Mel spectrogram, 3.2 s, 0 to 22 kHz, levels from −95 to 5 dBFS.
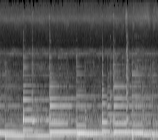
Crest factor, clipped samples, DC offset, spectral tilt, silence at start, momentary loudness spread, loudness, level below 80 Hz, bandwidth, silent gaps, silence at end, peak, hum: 14 dB; under 0.1%; under 0.1%; -8.5 dB/octave; 0 s; 4 LU; -19 LUFS; -46 dBFS; over 20 kHz; none; 0 s; -4 dBFS; none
